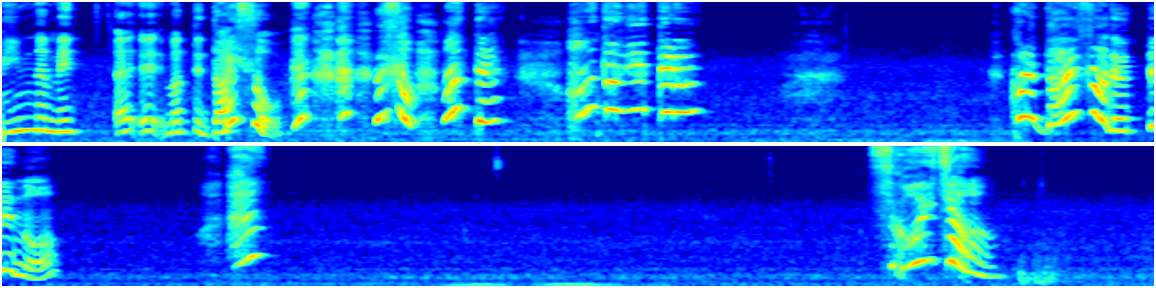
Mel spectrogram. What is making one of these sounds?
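A young woman squeals and laughs behind her hand.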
